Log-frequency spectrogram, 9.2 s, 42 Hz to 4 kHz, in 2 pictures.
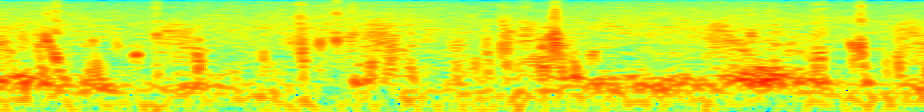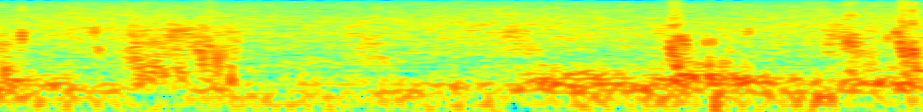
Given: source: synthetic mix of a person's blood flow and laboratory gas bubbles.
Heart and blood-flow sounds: Doppler ultrasound of blood flow; subclavian vein
0.09-0.36 s: bubbles
0.40-0.72 s: bubbles
0.75-0.82 s: bubbles
0.94-1.03 s: bubbles
1.28-1.35 s: bubbles
1.43-2.99 s: bubbles
3.72-4.16 s: bubbles
4.21-4.54 s: bubbles
4.58-4.81 s: bubbles
4.88-4.92 s: bubbles
5.05-5.14 s: bubbles
5.22-5.83 s: bubbles
7.92-8.08 s: bubbles
8.11-8.38 s: bubbles
8.80-9.24 s: bubbles
From the record:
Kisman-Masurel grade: 332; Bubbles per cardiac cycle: rolling drumbeat, 9 or more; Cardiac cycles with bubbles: 50 to 99%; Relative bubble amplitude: moderate (0.250 to 0.450); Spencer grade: 3 (all of the cardiac periods contain showers or single bubble signals, but not dominating or overriding the cardiac motion signals); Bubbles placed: anywhere in the cardiac cycle

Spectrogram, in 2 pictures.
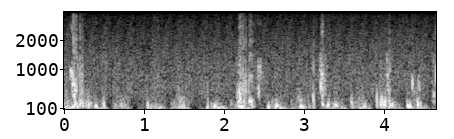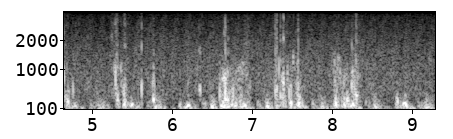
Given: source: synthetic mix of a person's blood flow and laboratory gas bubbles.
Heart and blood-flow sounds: Doppler ultrasound of blood flow; precordium
0.01-0.37 s: bubbles
0.47-0.54 s: bubbles
2.13-2.48 s: bubbles
3.04-3.29 s: bubbles
3.57-3.63 s: bubbles
3.88-4.17 s: bubbles
4.26-4.48 s: bubbles
4.59-4.80 s: bubbles
5.21-5.47 s: bubbles
5.60-5.65 s: bubbles
5.73-5.83 s: bubbles
6.32-6.38 s: bubbles
6.56-6.99 s: bubbles
7.28-7.67 s: bubbles
7.99-8.38 s: bubbles
From the record:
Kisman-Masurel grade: 233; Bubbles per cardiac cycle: several, 3 to 8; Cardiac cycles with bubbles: 50 to 99%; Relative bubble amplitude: loud (0.450 to 0.775); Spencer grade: 3 (all of the cardiac periods contain showers or single bubble signals, but not dominating or overriding the cardiac motion signals); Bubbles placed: anywhere in the cardiac cycle

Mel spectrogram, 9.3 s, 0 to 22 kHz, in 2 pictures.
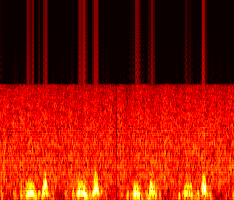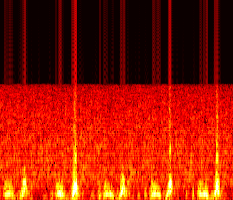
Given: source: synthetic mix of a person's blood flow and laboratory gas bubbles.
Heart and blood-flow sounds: Doppler ultrasound of blood flow; precordium
no bubbles
From the record:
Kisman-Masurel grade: 000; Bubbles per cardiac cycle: 0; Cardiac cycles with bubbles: 0%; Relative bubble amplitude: no bubbles discernible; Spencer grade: 0 (complete lack of bubble signals)

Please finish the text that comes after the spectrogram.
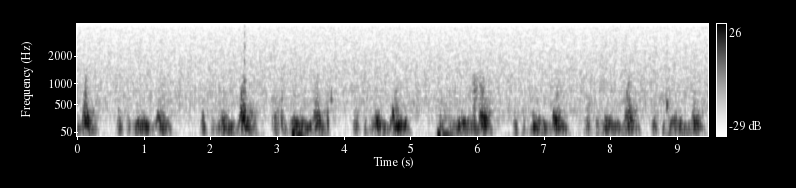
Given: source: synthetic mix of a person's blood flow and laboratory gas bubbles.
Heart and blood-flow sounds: Doppler ultrasound of blood flow; precordium
2.44-2.60 s: bubbles
2.90-3.12 s: bubbles
3.73-3.86 s: bubbles
5.91-6.20 s: bubbles
6.82-6.94 s: bubbles
8.82-8.91 s: bubbles
From the record:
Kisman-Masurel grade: 123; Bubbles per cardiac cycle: 1 to 2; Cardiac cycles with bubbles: 10 to 50%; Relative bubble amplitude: loud (0.450 to 0.775); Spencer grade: 2 (many but less than half of the cardiac periods contain bubble signals, singularly or in groups); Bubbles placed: anywhere in the cardiac cycle

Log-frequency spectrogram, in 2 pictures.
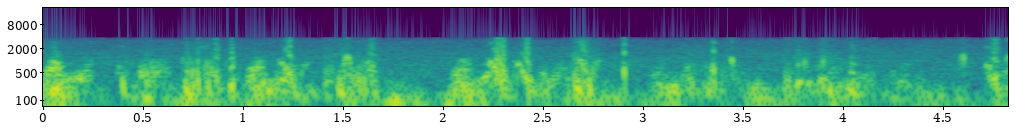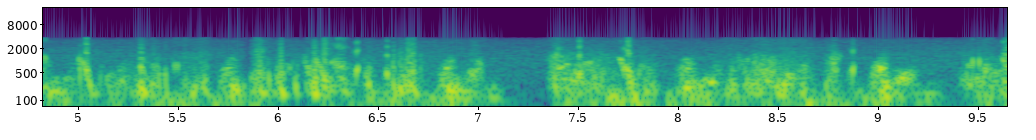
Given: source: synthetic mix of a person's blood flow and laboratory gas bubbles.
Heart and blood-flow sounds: Doppler ultrasound of blood flow; precordium
0.36-0.46 s: bubbles
0.50-0.56 s: bubbles
0.68-0.99 s: bubbles
1.16-1.33 s: bubbles
1.40-1.70 s: bubbles
2.20-2.51 s: bubbles
2.62-2.80 s: bubbles
2.87-2.95 s: bubbles
3.20-3.49 s: bubbles
3.70-4.17 s: bubbles
4.58-4.64 s: bubbles
4.70-4.85 s: bubbles
4.98-5.13 s: bubbles
5.26-5.67 s: bubbles
5.86-6.73 s: bubbles
6.95-7.04 s: bubbles
7.34-7.91 s: bubbles
8.24-8.68 s: bubbles
8.72-8.92 s: bubbles
9.42-9.65 s: bubbles
From the record:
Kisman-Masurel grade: 342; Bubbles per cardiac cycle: rolling drumbeat, 9 or more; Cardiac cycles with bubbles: 100%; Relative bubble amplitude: moderate (0.250 to 0.450); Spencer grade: 3 (all of the cardiac periods contain showers or single bubble signals, but not dominating or overriding the cardiac motion signals); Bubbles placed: only in the low amplitude regions of the cardiac cycle

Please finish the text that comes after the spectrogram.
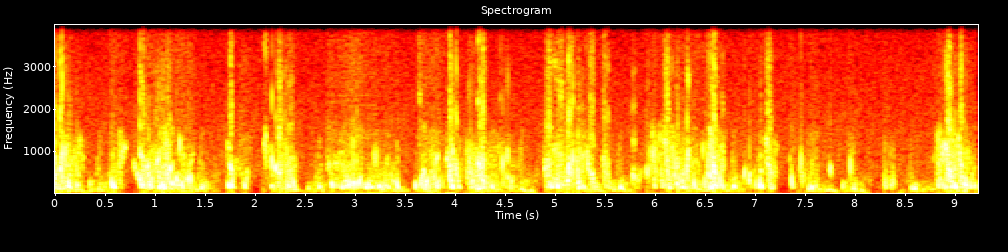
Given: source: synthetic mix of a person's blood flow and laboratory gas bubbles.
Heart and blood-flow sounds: Doppler ultrasound of blood flow; precordium
0.00-0.35 s: bubbles
0.55-0.76 s: bubbles
0.80-1.43 s: bubbles
1.72-2.00 s: bubbles
2.11-2.48 s: bubbles
2.74-3.50 s: bubbles
3.65-4.66 s: bubbles
4.90-5.59 s: bubbles
5.78-6.75 s: bubbles
6.88-7.25 s: bubbles
7.36-7.68 s: bubbles
7.75-7.83 s: bubbles
7.94-8.02 s: bubbles
8.29-8.44 s: bubbles
8.79-9.23 s: bubbles
From the record:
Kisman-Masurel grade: 444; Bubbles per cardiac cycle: continuous sound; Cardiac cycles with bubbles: 100%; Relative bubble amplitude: maximal (0.775 to 0.999); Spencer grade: 4 (maximum detectable bubble signal sounding continuously throughout systole and diastole of every cardiac period, and overriding the amplitude of the normal cardiac signals); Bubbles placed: only in the low amplitude regions of the cardiac cycle

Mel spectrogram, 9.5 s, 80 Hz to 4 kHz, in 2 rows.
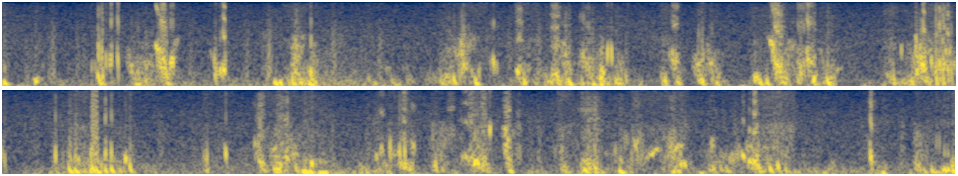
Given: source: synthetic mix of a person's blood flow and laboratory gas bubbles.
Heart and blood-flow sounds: Doppler ultrasound of blood flow; subclavian vein
0.00-0.07 s: bubbles
0.13-0.22 s: bubbles
0.44-0.98 s: bubbles
1.02-1.12 s: bubbles
1.33-1.60 s: bubbles
1.81-2.50 s: bubbles
2.56-3.13 s: bubbles
3.28-3.61 s: bubbles
3.73-4.21 s: bubbles
4.39-4.80 s: bubbles
5.00-5.46 s: bubbles
5.76-5.93 s: bubbles
6.01-6.50 s: bubbles
6.62-6.86 s: bubbles
6.91-7.34 s: bubbles
7.50-8.23 s: bubbles
8.28-8.76 s: bubbles
9.08-9.17 s: bubbles
9.32-9.54 s: bubbles
From the record:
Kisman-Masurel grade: 243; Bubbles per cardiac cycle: several, 3 to 8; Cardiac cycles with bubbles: 100%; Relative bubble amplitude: loud (0.450 to 0.775); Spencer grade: 3 (all of the cardiac periods contain showers or single bubble signals, but not dominating or overriding the cardiac motion signals); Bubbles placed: anywhere in the cardiac cycle

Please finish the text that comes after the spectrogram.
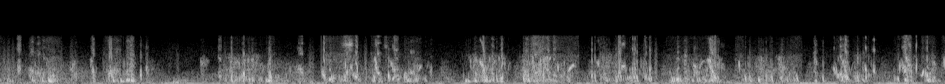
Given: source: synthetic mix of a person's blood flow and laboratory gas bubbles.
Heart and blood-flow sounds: Doppler ultrasound of blood flow; subclavian vein
0.00-0.13 s: bubbles
0.16-0.22 s: bubbles
0.27-0.61 s: bubbles
0.69-0.79 s: bubbles
0.90-0.98 s: bubbles
1.03-1.50 s: bubbles
2.00-2.09 s: bubbles
2.17-3.15 s: bubbles
3.21-3.65 s: bubbles
3.70-4.34 s: bubbles
4.62-5.11 s: bubbles
5.20-5.79 s: bubbles
5.88-6.55 s: bubbles
6.66-7.27 s: bubbles
7.35-8.02 s: bubbles
8.13-8.79 s: bubbles
8.93-9.46 s: bubbles
From the record:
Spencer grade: 3 (all of the cardiac periods contain showers or single bubble signals, but not dominating or overriding the cardiac motion signals); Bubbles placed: anywhere in the cardiac cycle

